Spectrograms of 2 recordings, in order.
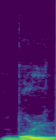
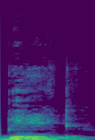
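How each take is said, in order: First: The vowel is a 'u' sound, as in put. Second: The vowel is an 'i' sound, as in bit. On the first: The speaker calls it wrong. "बुल्ट नहीं पढ़ेंगे" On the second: The speaker calls it right. "इसको पढ़ेंगे बिल्ट"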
